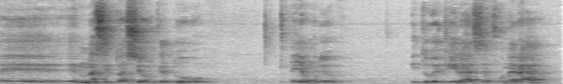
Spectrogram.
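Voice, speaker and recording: A man preaching as a pastor, earnest and halting, with many restarts and fillers. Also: mid-range voice, a little hiss or hum. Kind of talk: sermon. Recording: very echoey room, voice from far off.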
